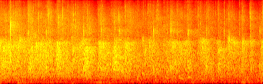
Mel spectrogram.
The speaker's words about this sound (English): But come on out here. Come on out here, and everyone just applaud for and thank them for their service.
